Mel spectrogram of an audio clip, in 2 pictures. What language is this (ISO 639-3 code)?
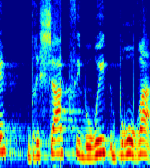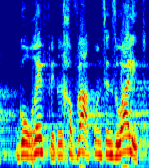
heb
